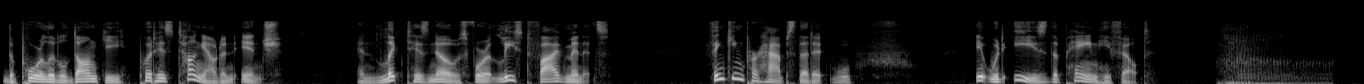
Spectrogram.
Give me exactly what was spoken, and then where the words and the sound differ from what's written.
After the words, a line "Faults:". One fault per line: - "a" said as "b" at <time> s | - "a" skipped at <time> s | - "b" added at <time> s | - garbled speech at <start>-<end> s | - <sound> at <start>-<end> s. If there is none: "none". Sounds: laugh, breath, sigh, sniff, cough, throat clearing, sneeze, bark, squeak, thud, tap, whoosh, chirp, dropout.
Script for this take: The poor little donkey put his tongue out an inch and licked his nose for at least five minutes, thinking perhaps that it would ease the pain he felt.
The poor little donkey put his tongue out an inch and licked his nose for at least five minutes, thinking perhaps that it it would ease the pain he felt.
Faults:
- "it" added at 9.8 s
- breath at 12.2-13.3 s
